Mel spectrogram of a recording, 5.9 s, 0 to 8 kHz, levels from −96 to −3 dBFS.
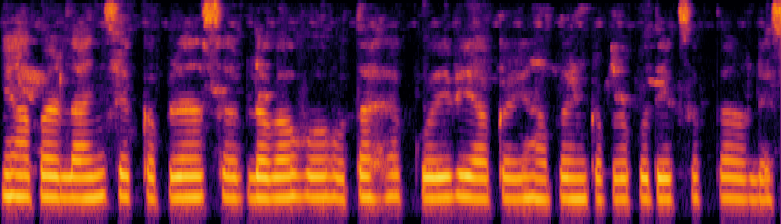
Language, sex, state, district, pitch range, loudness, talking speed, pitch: Hindi, female, Bihar, Kishanganj, 245-260 Hz, -21 LUFS, 255 wpm, 250 Hz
